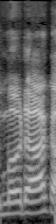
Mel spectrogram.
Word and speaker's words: MODOK: Sorry, not Madoc. I keep Thank you, Darcy. I heard you. It slowly got through my brain. I'm like, oh, wait, I said that wrong.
